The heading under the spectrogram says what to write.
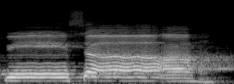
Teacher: ta itu ditukarkan kepada bunyi ha. Sebab ini ta marbutah, ta simpul.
